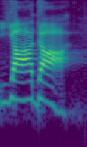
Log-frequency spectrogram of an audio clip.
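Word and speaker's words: yada (ידה): But before we get to that, I want to point out that the Hebrew word used here for praise is pronounced yada. Say it with me, yada.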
